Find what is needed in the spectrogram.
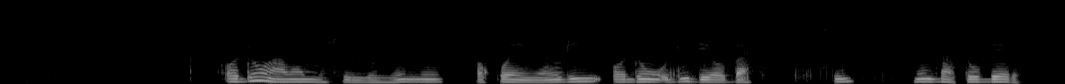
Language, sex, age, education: Yoruba, male, 60+, secondary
